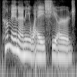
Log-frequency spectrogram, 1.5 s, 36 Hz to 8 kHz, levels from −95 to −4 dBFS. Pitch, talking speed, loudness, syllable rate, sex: 180 Hz, 195 wpm, -16 LUFS, 5.3 syllables/s, female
